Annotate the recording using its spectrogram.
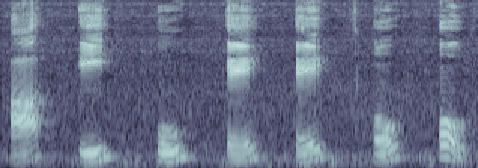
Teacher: इन स्वरों के उच्चारण में ह्रस्व स्वर से दुगना यानी 2 मात्राओं के बराबर का समय लगता है। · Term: दीर्घ स्वर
